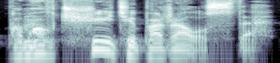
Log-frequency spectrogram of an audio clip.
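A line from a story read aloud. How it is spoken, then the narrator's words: Barked. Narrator (Russian): рявкнул Холмс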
